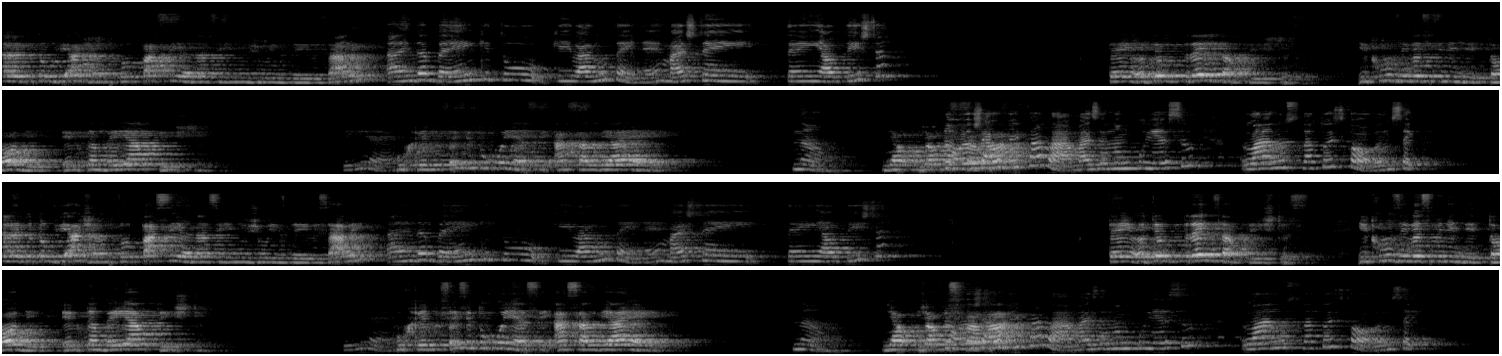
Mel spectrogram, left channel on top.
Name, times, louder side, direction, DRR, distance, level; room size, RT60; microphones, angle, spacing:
voice 1, 0.0-3.6 11.1-12.9 13.6-17.0 18.9-21.5 23.8-25.1, right 2 dB, 80° right, 4 dB, 6.6 m, -29 dB
voice 2, 3.8-7.5 7.9-8.9 18.4-19.0 22.9-23.4 23.8-23.9 24.4-27.0 27.4-29.1, left 4 dB, 60° left, 5 dB, 2.5 m, -34 dB
29.5 x 29.0 x 5.3 m, 0.94 s
head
